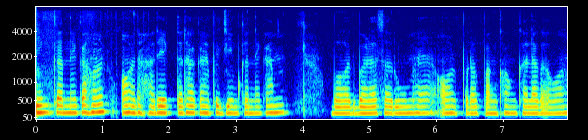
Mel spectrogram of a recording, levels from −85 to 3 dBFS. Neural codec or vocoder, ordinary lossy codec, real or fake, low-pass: none; none; real; 7.2 kHz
